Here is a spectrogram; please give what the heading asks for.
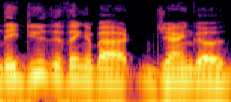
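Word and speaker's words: Django: one of you listed D Jango and chain as a great trailer but when when they do the thing about D Jango the D is silent I thought oh I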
